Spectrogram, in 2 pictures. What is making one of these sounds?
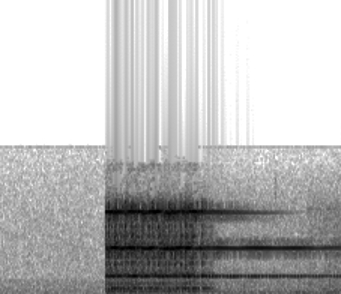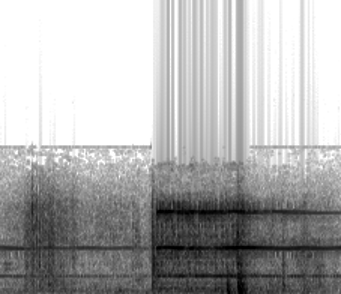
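A telephone rings loudly.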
